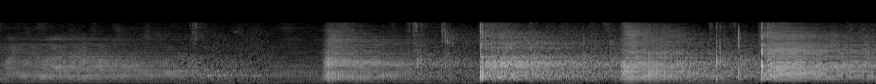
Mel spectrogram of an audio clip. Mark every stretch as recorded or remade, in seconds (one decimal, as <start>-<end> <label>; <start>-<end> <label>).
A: 0.0-1.8 remade; 1.8-2.7 recorded; 2.7-4.1 remade; 4.1-6.2 recorded; 6.2-6.8 remade; 6.8-7.7 recorded; 7.7-8.8 remade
